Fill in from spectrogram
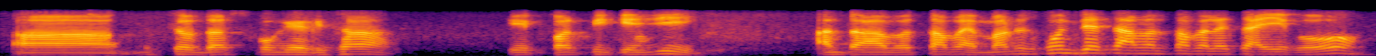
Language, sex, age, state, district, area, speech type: Nepali, male, 60+, West Bengal, Jalpaiguri, rural, conversation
